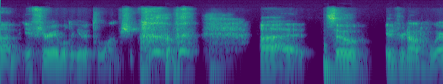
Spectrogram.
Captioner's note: laughs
